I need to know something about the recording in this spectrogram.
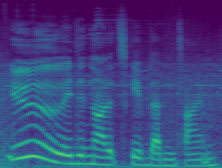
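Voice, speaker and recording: A woman livestreamer chatting casually as she plays a video game, expressive and playful, given to exclamations. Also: fairly low pitch, moderate pace. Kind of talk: casual live gameplay chat and commentary. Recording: game music behind the voice. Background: video game music.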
